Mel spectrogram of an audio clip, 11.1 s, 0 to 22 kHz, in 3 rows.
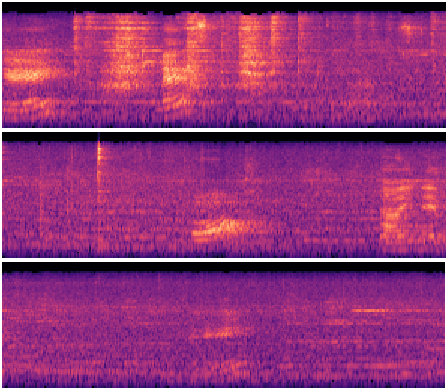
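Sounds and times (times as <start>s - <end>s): steel tray and utensils clinking: 0.5s - 4.6s.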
